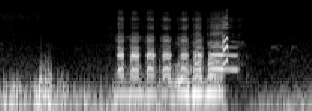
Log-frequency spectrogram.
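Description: Goose call blown in a fast run of about eight clucks over a second and a half, ending with a short higher note, calling to Canada geese that are coming in.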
